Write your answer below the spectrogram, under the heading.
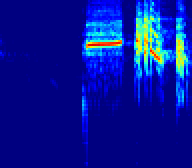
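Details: Grey francolin giving a spirited call: one loud, clear, slightly rising whistle, then a quick run of harsh, squawking notes with a falling slur, ending abruptly within about a second, with no other sounds.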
